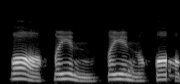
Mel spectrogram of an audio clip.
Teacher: Nah kin jangan ada udaranya itu jadi ka biasa. Qo qin qin qo pangkal lidah dalam.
